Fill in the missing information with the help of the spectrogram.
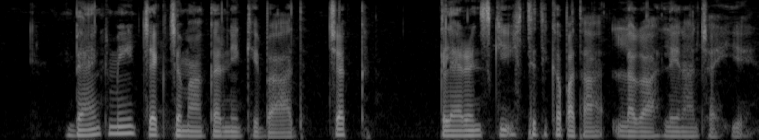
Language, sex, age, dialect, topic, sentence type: Hindi, male, 18-24, Garhwali, banking, statement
